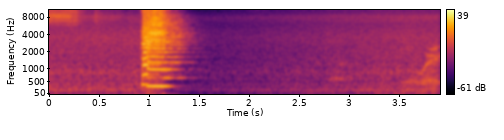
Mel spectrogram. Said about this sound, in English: I'm going to test out the air horn.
